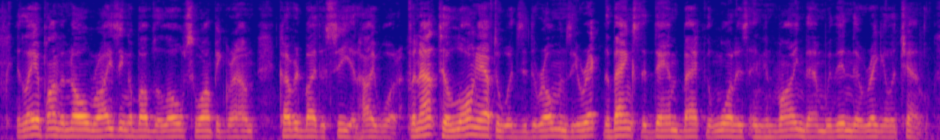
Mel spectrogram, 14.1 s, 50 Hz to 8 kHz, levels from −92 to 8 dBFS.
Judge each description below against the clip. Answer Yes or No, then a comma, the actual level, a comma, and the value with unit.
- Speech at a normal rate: Yes, average, 175 wpm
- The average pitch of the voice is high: No, low, 130 Hz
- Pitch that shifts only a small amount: Yes, narrow, 1.9 semitones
